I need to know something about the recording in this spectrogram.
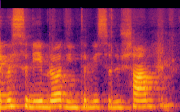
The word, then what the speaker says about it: Duchamp: Duchamp, perché la P non si legge.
